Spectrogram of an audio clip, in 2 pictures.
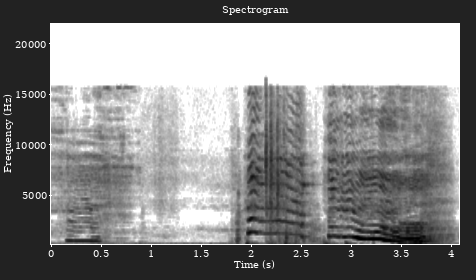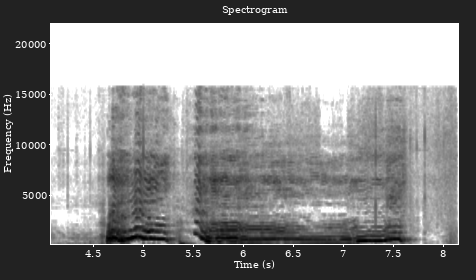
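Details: Female Border Collie singing for reasons unknown: a short whine, then loud sweeping howls falling in pitch, ending in a long steady wavering note.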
